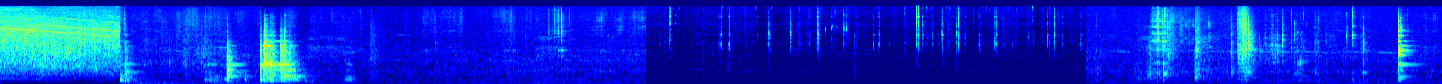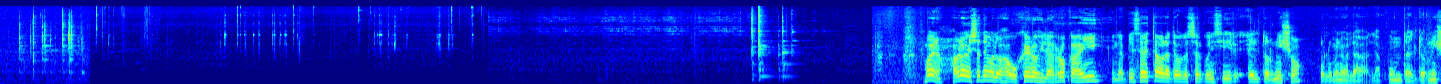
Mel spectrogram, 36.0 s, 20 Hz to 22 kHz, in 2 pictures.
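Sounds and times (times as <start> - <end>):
steel parts clinking: 6.4 - 13.6, 14.4 - 28.4.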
